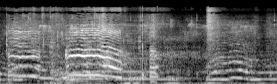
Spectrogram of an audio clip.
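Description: Bamboo rats giving whining, moaning calls: three calls, with the middle one longest and wavering in pitch.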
